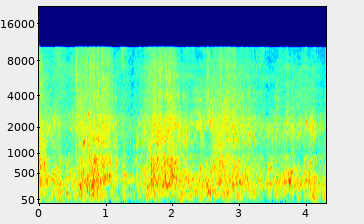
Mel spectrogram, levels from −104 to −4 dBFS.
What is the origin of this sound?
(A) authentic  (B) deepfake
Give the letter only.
B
